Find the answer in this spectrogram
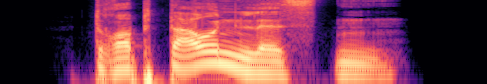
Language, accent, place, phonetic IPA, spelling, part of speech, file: German, Germany, Berlin, [dʁɔpˈdaʊ̯nˌlɪstn̩], Dropdown-Listen, noun, De-Dropdown-Listen.ogg
- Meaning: plural of Dropdown-Liste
